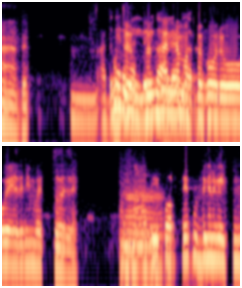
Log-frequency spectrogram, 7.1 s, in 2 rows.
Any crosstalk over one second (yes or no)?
yes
